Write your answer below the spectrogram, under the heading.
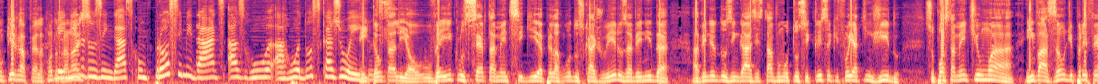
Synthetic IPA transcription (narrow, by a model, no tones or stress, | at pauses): kehafaɛlɐkõt̪ɐepɾɐnid̪ɐd̪ʊzĩŋɡasskõpɾosimid̪ad͡ʒɪzazuaɦuɐd̪ʊskaʒuejẽɾʊsɐ̃w̃t̪aliɔʊveikulʊsɛɾt̪ɐmẽnt̪ɪ̥sɪɡiɐpelɐhuɐd̪ʊskaʒuejɾʊz̬ɐvenid̪ɐ | ɐvenid̪ɐd̪ʊzĩɡazɪst̪avɐũmot̪osiklist̪ɐkɪfojat͡ʃĩʒid̪ʊ | supɔst̪ɐmẽnt͡ʃɪũmɐĩvazɐ̃w̃d͡ʒɪpɾefe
